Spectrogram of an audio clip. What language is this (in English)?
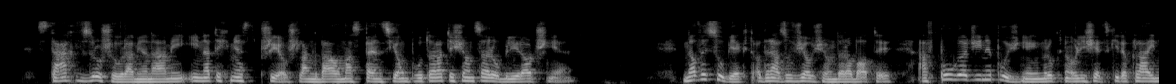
Polish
